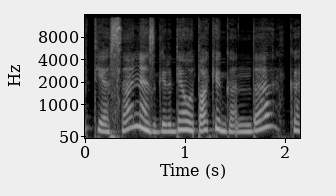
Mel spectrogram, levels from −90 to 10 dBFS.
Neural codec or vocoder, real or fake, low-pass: none; real; 14.4 kHz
